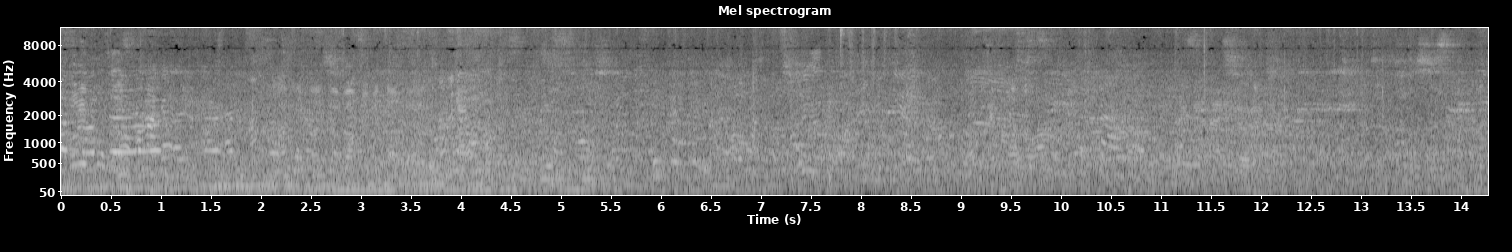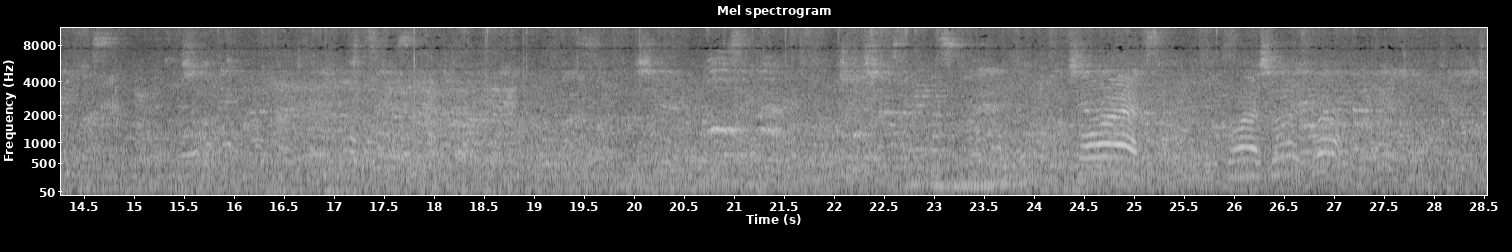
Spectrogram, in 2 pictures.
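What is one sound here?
A crowd of men and women chatter all around in a busy echoing street.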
